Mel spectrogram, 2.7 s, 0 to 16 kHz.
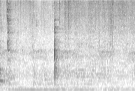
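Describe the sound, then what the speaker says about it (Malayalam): Three green chillies sautéing in a pan with ginger and garlic produce a soft, quiet sizzle, broken by a sharp spoon or spatula scrape near the start and another about a second later. "അതുപോലെ ഒരു 3 പച്ചമുളക്, ഇതിനെ ഒന്ന് മൂപ്പിച്ചെടുക്കുക"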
